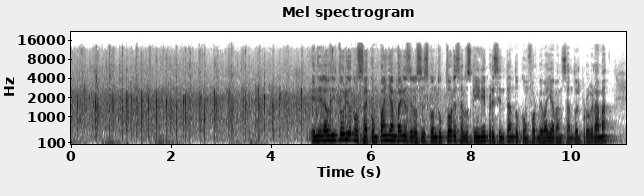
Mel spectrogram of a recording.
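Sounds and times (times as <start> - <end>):
audience applause: 0.0 - 7.9
speech: 4.8 - 11.0.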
